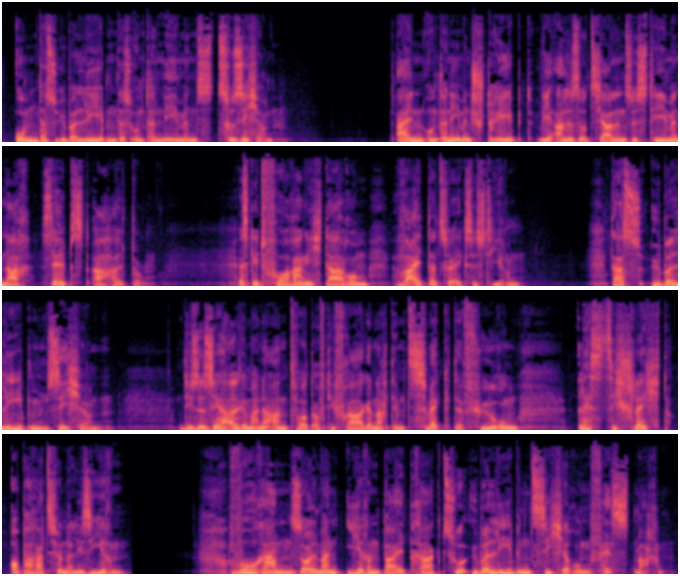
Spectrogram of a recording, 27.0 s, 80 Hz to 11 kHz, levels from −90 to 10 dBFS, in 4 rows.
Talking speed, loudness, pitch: 110 wpm, -15 LUFS, 160 Hz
